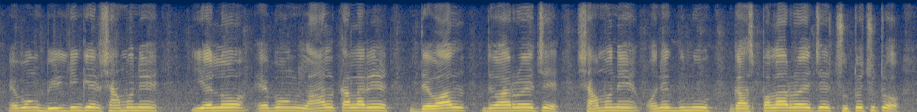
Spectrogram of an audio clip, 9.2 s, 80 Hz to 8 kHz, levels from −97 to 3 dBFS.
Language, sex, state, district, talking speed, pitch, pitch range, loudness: Bengali, male, Assam, Hailakandi, 120 wpm, 210 Hz, 195-215 Hz, -15 LUFS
